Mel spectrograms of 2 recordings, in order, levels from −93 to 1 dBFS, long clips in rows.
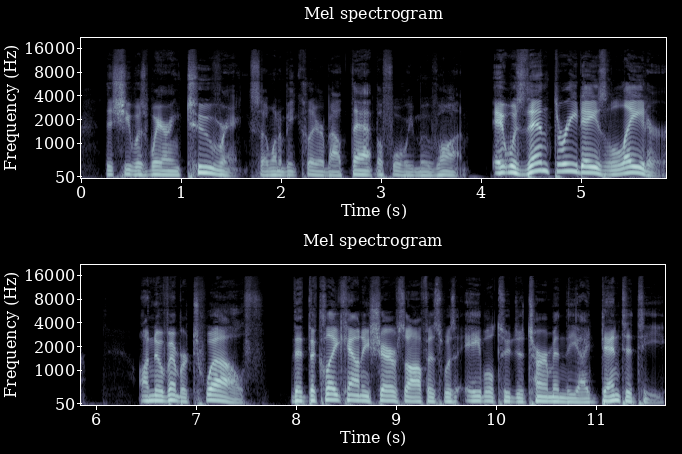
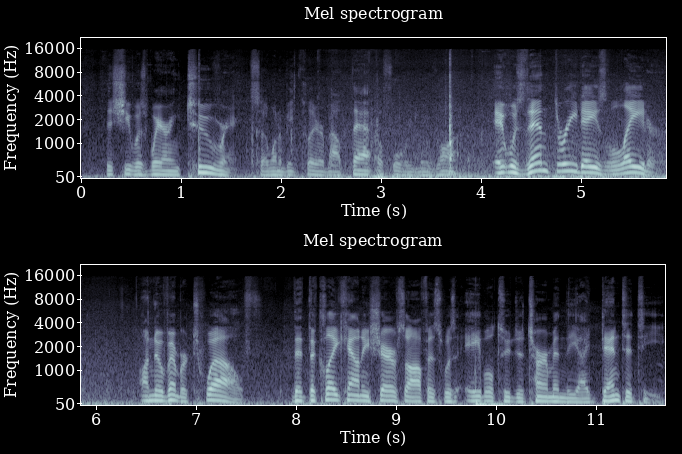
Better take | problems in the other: first | wind noise on the microphone; occasional gusts; 15 dB below the speech

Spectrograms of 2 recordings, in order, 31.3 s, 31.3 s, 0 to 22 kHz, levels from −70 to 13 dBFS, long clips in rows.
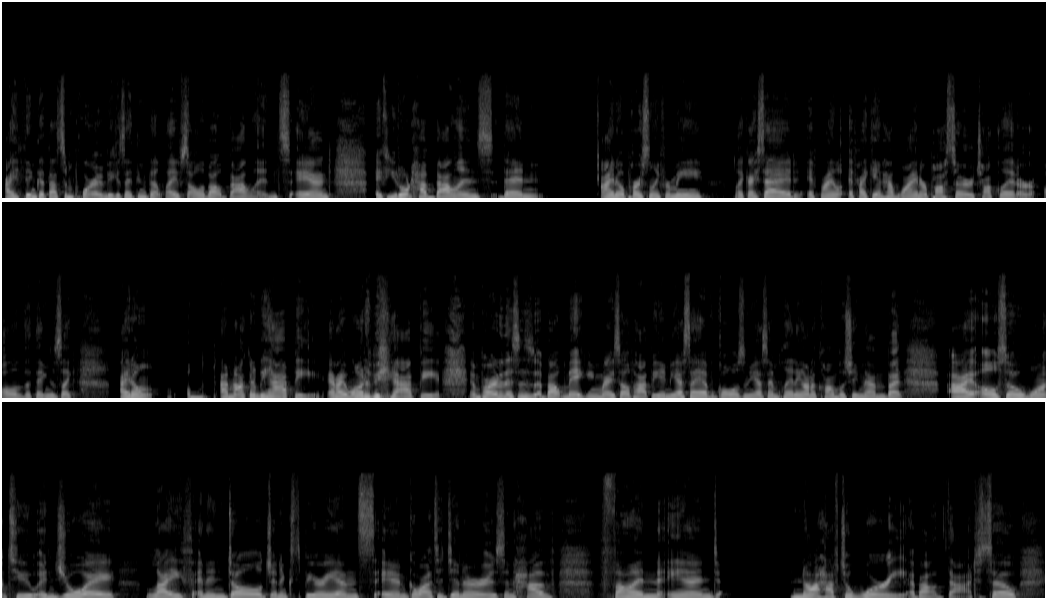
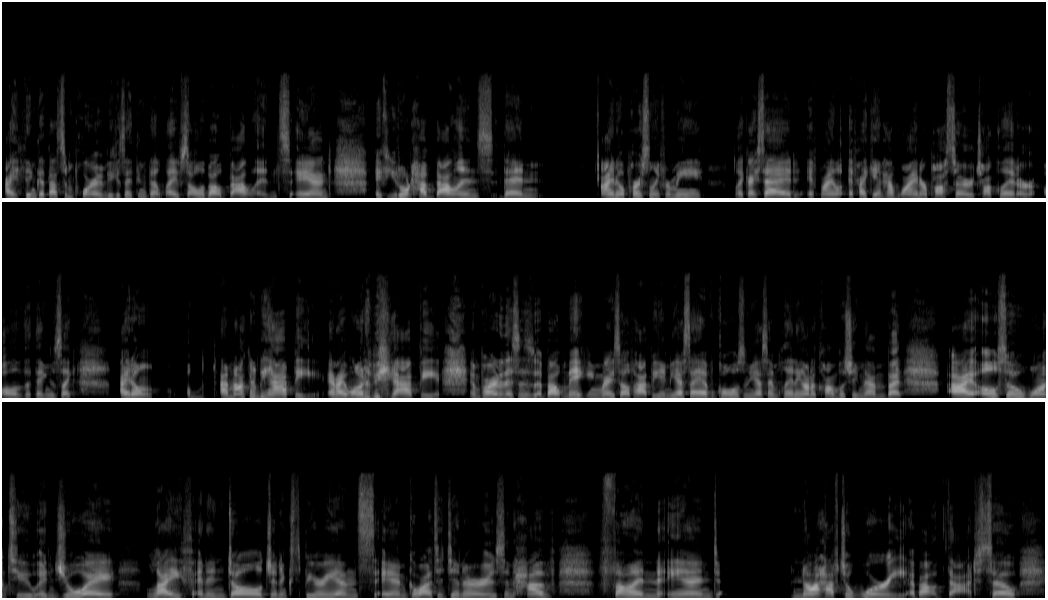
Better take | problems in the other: first | thin; very; fading below 900 Hz

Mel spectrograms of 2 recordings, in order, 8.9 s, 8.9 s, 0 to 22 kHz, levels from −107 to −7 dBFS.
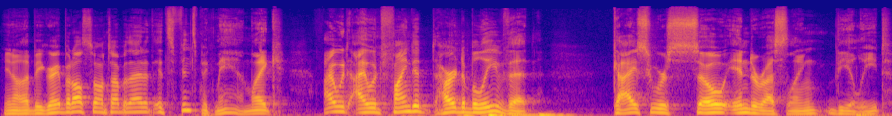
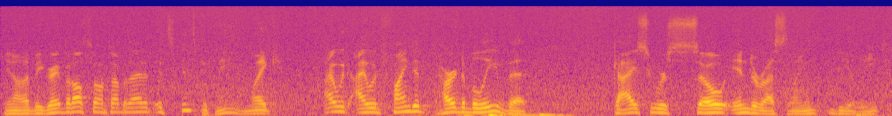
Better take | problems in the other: first | hiss; loud; throughout; 10 dB below the speech

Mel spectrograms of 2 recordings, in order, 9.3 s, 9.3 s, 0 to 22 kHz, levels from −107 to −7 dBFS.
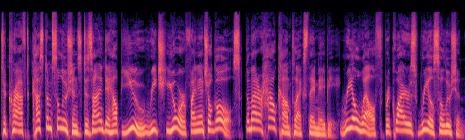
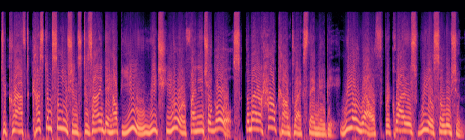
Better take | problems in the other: first | distortion; heavy; 42% of the sound clipped

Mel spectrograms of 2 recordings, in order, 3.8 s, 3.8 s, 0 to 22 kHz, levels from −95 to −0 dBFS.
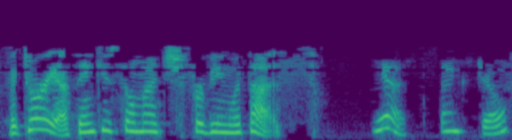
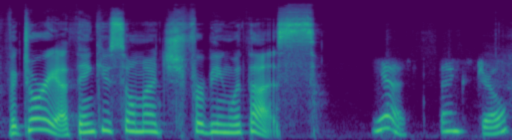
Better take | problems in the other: second | garbled, watery; badly; nothing above 5.5 kHz

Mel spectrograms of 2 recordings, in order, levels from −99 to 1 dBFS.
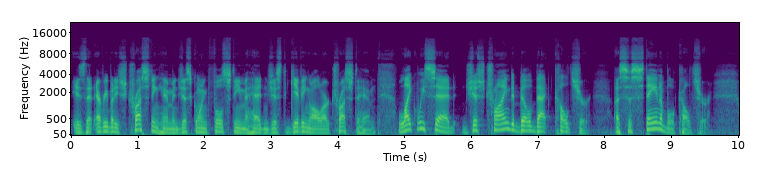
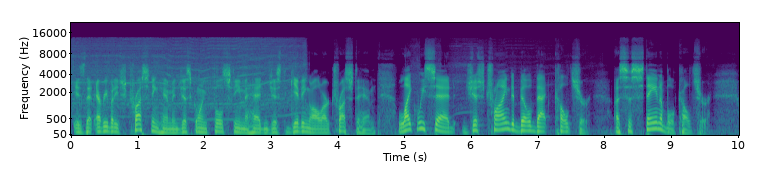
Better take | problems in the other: first | machinery noise; noticeable; throughout; 15 dB below the speech

